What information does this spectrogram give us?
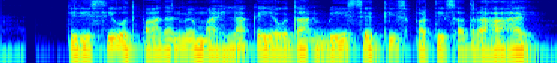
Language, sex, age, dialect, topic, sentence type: Magahi, male, 18-24, Southern, agriculture, statement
